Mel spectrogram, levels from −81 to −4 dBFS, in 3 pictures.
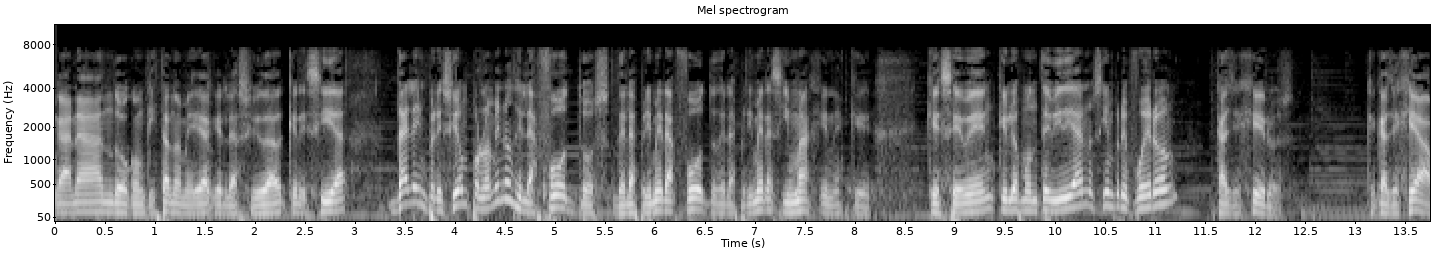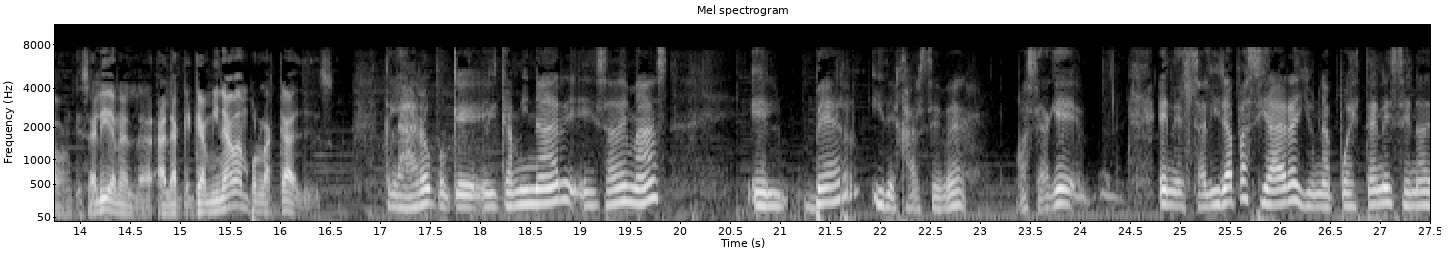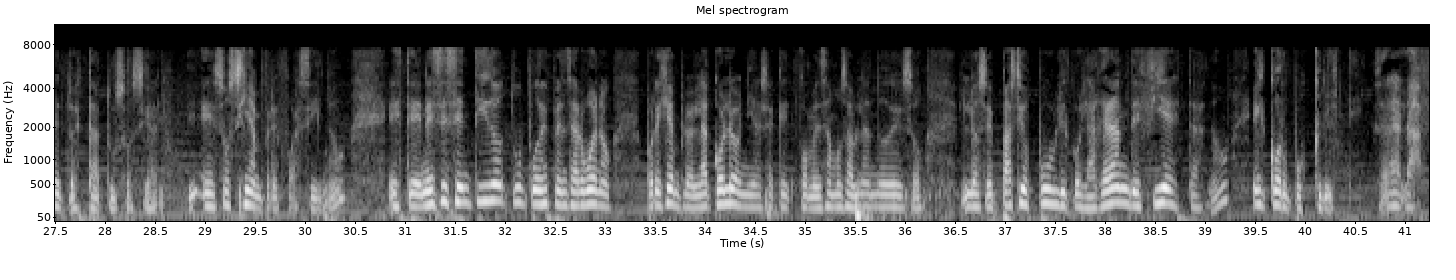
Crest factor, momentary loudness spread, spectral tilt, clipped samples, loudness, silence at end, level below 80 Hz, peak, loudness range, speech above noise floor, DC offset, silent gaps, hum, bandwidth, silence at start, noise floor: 20 dB; 12 LU; -5.5 dB/octave; under 0.1%; -21 LUFS; 0 s; -40 dBFS; 0 dBFS; 4 LU; 24 dB; under 0.1%; none; none; 8 kHz; 0 s; -45 dBFS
